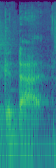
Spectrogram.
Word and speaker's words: Gadot: could dot godot um how do you say it i think it's good dot did not that's what i heard yeah okay she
